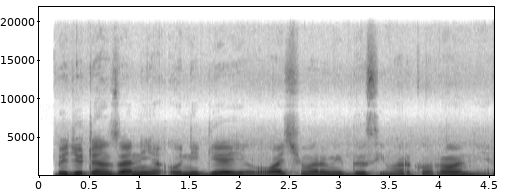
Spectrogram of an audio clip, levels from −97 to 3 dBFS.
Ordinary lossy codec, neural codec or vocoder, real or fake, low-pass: none; none; real; 19.8 kHz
